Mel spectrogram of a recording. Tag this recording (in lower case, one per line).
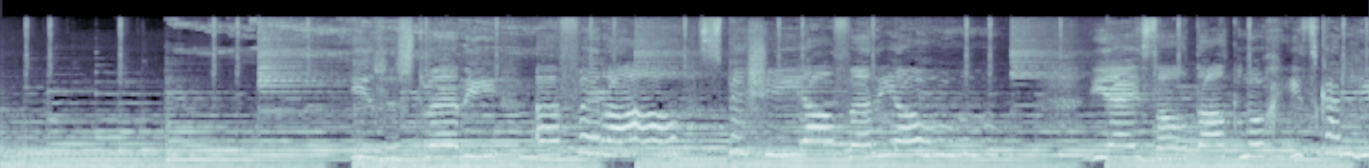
music
music for children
